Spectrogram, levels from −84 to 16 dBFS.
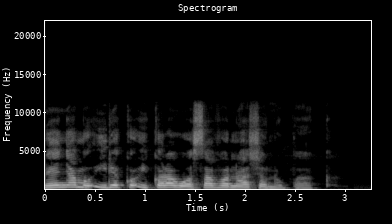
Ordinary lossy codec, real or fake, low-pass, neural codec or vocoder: none; real; none; none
